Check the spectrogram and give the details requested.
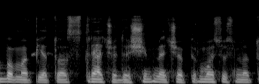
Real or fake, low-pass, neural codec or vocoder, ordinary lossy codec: real; 9.9 kHz; none; AAC, 64 kbps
